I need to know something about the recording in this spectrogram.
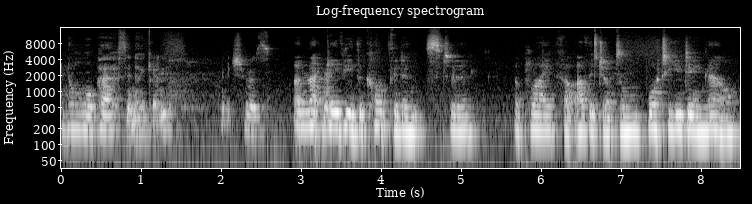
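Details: Adult woman speaking; fluent speech.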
